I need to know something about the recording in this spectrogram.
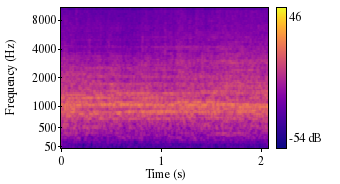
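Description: A drum kit plays on a stage.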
